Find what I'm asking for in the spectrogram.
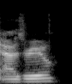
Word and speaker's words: Azrael: Am I saying that right, Azrael? – Mm-hmm, I believe so.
